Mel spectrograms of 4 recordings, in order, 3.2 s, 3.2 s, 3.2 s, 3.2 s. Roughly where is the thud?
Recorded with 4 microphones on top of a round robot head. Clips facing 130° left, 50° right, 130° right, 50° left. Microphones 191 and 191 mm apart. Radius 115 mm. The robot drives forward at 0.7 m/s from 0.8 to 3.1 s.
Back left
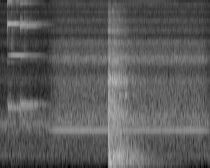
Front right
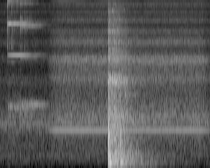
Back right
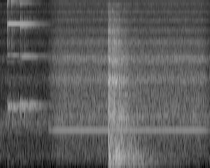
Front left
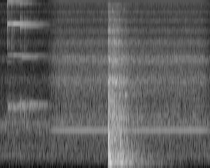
Ahead.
